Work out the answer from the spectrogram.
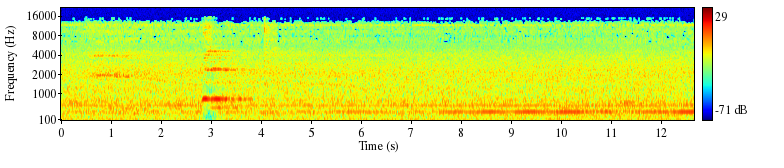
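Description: Electric locomotive standing with a steady hum, with a short train horn blast about three seconds in. Another train pulls in alongside, the sound growing louder toward the end.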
